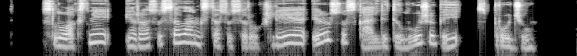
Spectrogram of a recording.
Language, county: Lithuanian, Alytus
